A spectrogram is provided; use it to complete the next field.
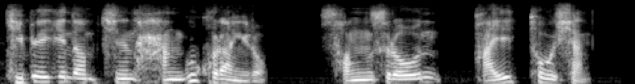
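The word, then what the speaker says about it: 白头山: 기백이 넘치는 한국 호랑이로 성스러운 바이토우샨, 이 백두산의 중국식 발음입니다. 바이토우샨 꼭대기, 위대한 용의 정령이 사는 동굴에서 숨을 거두었다.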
